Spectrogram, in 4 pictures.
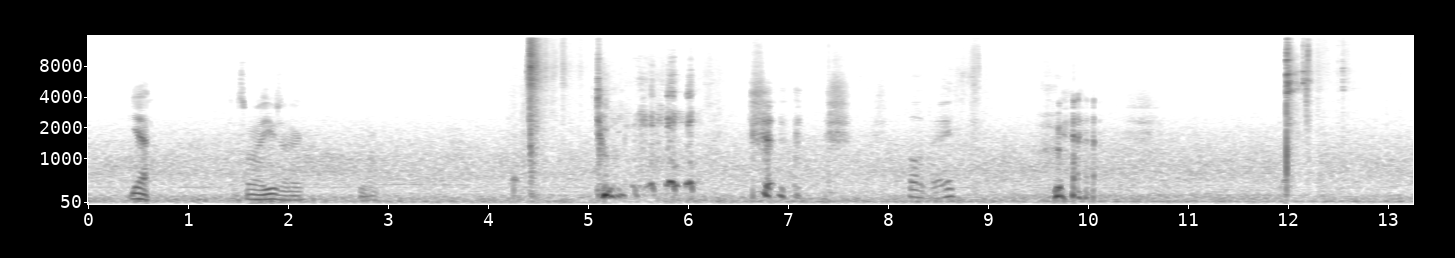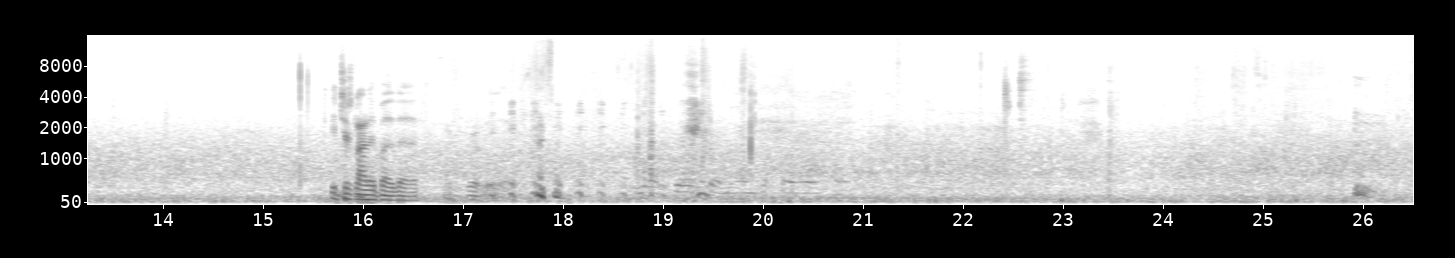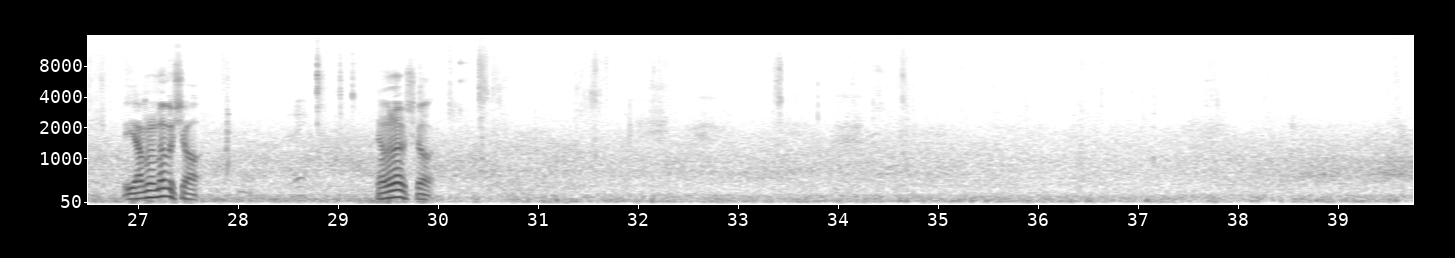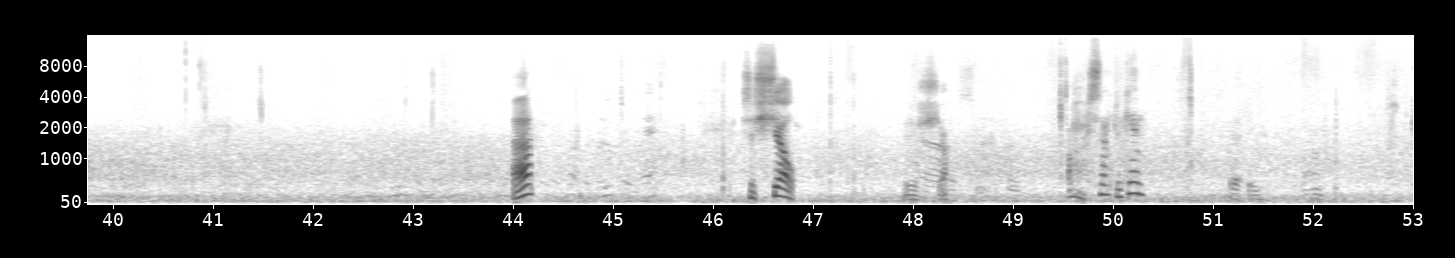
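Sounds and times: footsteps on grass: 4.2 - 9.2, 16.9 - 28.4, 30.4 - 43.7, 46.9 - 53.0
golf club striking ball: 11.9 - 12.7.

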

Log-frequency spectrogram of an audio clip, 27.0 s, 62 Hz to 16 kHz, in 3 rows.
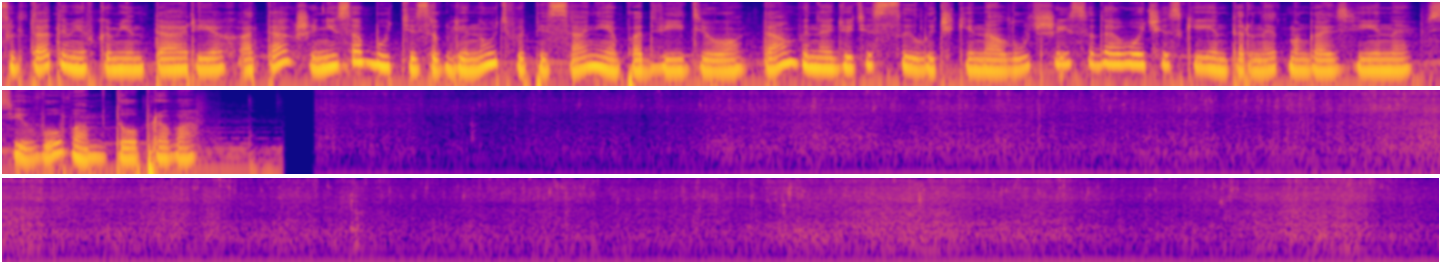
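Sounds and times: rain patter: 10.9 - 26.9
single raindrops: 11.0 - 26.9.

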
